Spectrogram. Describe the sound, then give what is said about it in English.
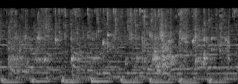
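Liquid being poured for a mixed drink, a steady splashing hiss with a faint, regular low gurgling pulse running through it. “Perfect. A perfect pour.”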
